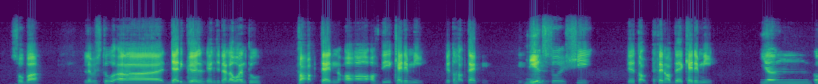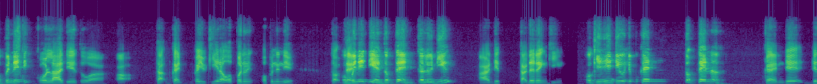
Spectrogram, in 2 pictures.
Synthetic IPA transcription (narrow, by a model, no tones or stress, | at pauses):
soba | lɛvəst̪uadɛt̪̚ɡəljãŋd͡ʒənat̪̚lawãnt̪u | t̪ɔp̚t̪ɛ̃nɔfdəəkɛdəmi | dət̪ɔp̚t̪ɛ̃n̩ | diəsoʃi | dət̪ɔp̚t̪ɛ̃nɔfdəəkɛdəmi | jaŋopənə̃nddiəkolahdiət̪ua | a̰ | t̪aʔbukãnbukãnjukiɾawopənə̃nopənə̃ndiə | t̪ɔp̚oɛ̃pənə̃ndiɛ̃nt̪̬ɔp̚t̪ɛ̃nkaladiə | ʔadiə | t̪aʔ̚dəɾɛ̃ŋkiŋ | okedədiədiəbukan | t̪ɔp̚t̪ɛ̃na | bukãndədə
